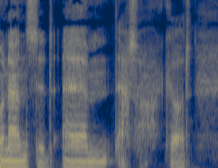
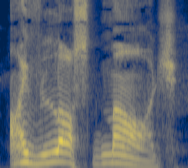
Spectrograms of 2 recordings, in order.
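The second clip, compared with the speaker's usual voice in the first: put-on loud, slow German-accented wail, pitched up; 6 semitones higher, 5 dB louder, much slower than usual. German man announcing he's lost Marge, German accent. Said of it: "it was in German accent".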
